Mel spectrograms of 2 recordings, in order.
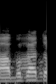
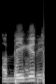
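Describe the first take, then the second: First: ਅਬਗਤ said as abgat with no vowel after b; ਅਬਗਤ clipped to two syllables, ab-gat; correct pronunciation. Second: ਅਬਿਗਤ said as a-bi-gat with an added i after b; ਅਬਿਗਤ spread over three syllables, a-bi-gat; wrong pronunciation. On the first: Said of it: "ਅਬਗਤ ਪੜ੍ਹਨਾ ਹੈ". (ਅਬਗਤ ਬਿਨਾਂ ਸਿਹਾਰੀ ਦੇ, ਅਬ-ਗਤ) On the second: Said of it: "ਅਬਿਗਤ ਨਹੀਂ ਪੜ੍ਹਨਾ". (ਅਬਿਗਤ ਸਿਹਾਰੀ ਲਾ ਕੇ, ਗਲਤ ਉਚਾਰਨ) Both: Shown as a demonstration.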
